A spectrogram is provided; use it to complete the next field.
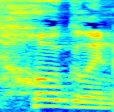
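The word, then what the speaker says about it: Hoogland: do you say hopeless Hoagland with a long o hug as in huggy each pronounce it as if it was spelled HOA gee all right so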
